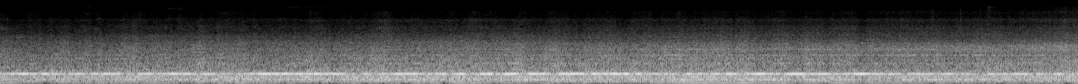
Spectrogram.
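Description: Indian Railways WAP-5 electric locomotive hauling a double-decker passenger train past along the platform. A steady running noise with a constant whine throughout.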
